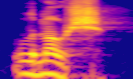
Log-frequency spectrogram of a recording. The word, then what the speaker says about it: Lemos: that in Amanda lamosh it's it's sh at the end okay lemosh when I have to teach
